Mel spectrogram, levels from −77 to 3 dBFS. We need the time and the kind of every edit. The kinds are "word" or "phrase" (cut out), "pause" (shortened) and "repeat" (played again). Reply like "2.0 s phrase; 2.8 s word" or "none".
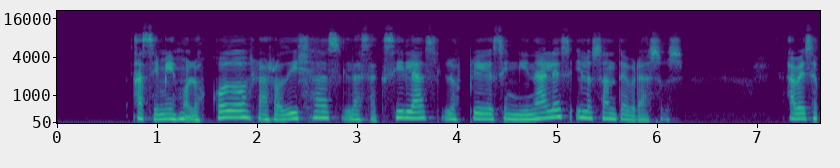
none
